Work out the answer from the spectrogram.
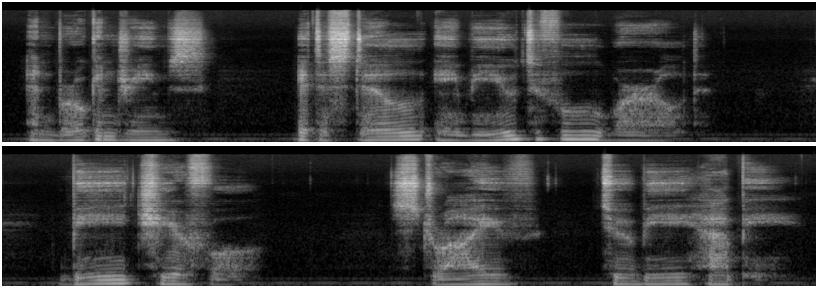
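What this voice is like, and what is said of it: Soft, low, relaxing voice. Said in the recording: “my bedroom voice”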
